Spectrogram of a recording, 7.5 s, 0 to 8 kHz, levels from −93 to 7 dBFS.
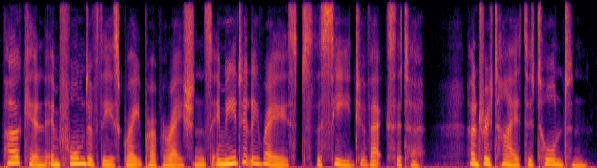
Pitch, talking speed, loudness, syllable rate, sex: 205 Hz, 130 wpm, -18 LUFS, 5.0 syllables/s, female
